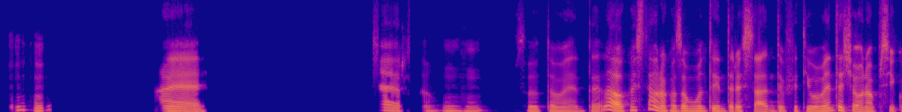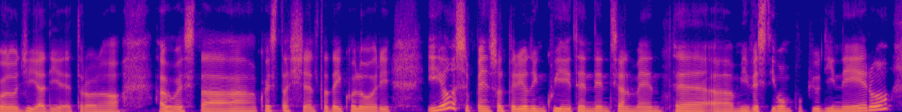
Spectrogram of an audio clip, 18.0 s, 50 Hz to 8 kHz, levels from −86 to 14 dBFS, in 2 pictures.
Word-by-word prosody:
Mh-mh. 210 -7 -4 1.1
Eh! 155 -5 +3 1.7
Certo, 170 -3 -5
Mh-mh. 165 0 -6 0.3
assolutamente. 155 0 -4
No, 160 -1 +6
questa 210 +4 -4
è - - +4
una 165 - +4
cosa 170 -2 +2
molto 160 +1 0
interessante. 150 -2 0
Effettivamente 155 +7 +1
c'è 145 -6 0
una 145 +1 +2
psicologia 140 0 0
dietro, 135 +1 -3
no, 135 0 -2 0.3
a 145 +1 +3
questa 150 0 +1
questa 165 0 -1
scelta 150 -1 -2
dei 150 0 +1
colori. 145 -2 +1 0.4
Io 275 - +4
se - - +2
penso 155 0 +1
al 160 - +2
periodo 160 0 +4
in 155 -1 -1
cui 160 -2 +2
tendenzialmente, 150 -1 -1 0.3
ehm, 140 0 -1
mi 150 0 -1
vestivo 155 +1 +1
un 155 - -3
po' 140 - -15
più 155 +2 -3
di 155 +1 -2
nero, 185 - +2
155 Hz, 135 wpm, -24 LUFS, 145-165 Hz, 1.7 s, No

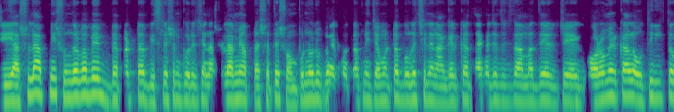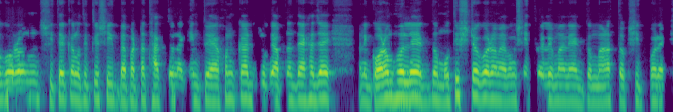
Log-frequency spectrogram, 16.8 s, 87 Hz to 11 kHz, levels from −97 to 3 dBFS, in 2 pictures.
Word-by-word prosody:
জি, 140 - -6 0.2
আসলে 185 +7 +2
আপনি 190 +2 -4
সুন্দরভাবে 175 +3 +5 0.2
ব্যাপারটা 160 +1 -1
বিশ্লেষণ 155 +3 -3
করেছেন। 145 -1 0
আসলে - - -2
আমি 160 - +1
আপনার 135 -2 -3
সাথে 160 - 0
সম্পূর্ণরূপে 155 +6 +1
একমত। 145 0 -7
আপনি 155 +2 -6
যেমনটা 150 +2 0
বলেছিলেন 155 0 0
আগেরকার 145 +3 -3
দেখা 150 +1 0
যেত 150 -1 -4
যে, 150 - -2
আমাদের 145 +2 +1 0.2
যে 145 - +2 0.3
গরমের 155 +4 +4
কাল 175 0 +5
অতিরিক্ত 160 +2 -7 0.2
গরম, 165 0 +4 0.2
শীতের 160 - 0
কাল 160 - 0
অতিরিক্ত 150 +1 -8
শীত 150 -2 -6
ব্যাপারটা 145 +1 -1
থাকত 140 0 -3
না। 140 - -3
কিন্তু 145 -1 -10
এখনকার 160 +2 -3
যুগে 155 -2 -3
আপনার 150 -2 -8
দেখা 150 +1 0
যায় 160 -1 +5 0.4
মানে 145 -1 -7
গরম 150 +4 +7
হলে 165 0 +7
একদম 145 +3 -4
অতিষ্ঠ 180 +5 -4 0.2
গরম 155 -2 +3
এবং 145 - -6
শীত - - -13
হলে 150 +1 -2
মানে 140 0 -3
একদম 135 +1 -8
মানে 135 - -5
মারাত্মক 140 -1 -4
শীত 140 -5 -11
পড়ে। 140 -1 -1
150 Hz, 190 wpm, -20 LUFS, 140-160 Hz, 0.4 s, গরম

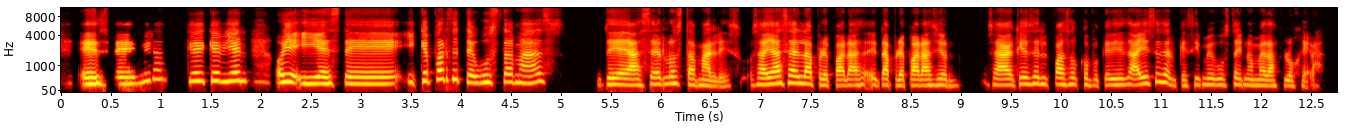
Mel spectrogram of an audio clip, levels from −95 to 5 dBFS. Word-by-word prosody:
Este, 225 +1 +3
mira, 330 +8 -5 0.2
qué 320 0 +3
qué 330 +1 +1
bien. 320 +1 +3 0.2
Oye, 280 -2 +5
y, 230 +1 +2
este, 230 -1 +1
¿y 270 -3 -7
qué 325 - +2
parte 380 0 +2
te 275 - +1
gusta 275 +3 -1
más 270 +3 0 0.3
de 210 -1 +1
hacer 195 +3 +2
los 240 0 -4
tamales? 175 -6 -3
O - - -18
sea, 210 +1 +3
ya 230 +2 +6
sea 255 0 +3
en 245 - +1
la 230 -1 +4
preprara 190 -1 -1
en 200 - -7
la 195 - +3
preparación. 185 -1 -1 0.2
O - - -29
sea, 195 -2 +3
que 225 +3 -3
es 225 - -6
el 220 -3 -5
paso 215 0 -2
como 190 -3 -11
que 195 - -8
dices: 200 +2 -4
"Ay, 195 +4 +3
este 295 +6 -6
es - - -5
el 210 -9 -4
que 180 - -9
sí 205 +3 -11
me 205 0 -7
gusta 195 +1 -7
y - - -4
no 195 -1 -8
me 185 0 -3
da 175 0 -1
flojera". 175 -1 -11
220 Hz, 235 wpm, -21 LUFS, 195-250 Hz, 0.3 s, ya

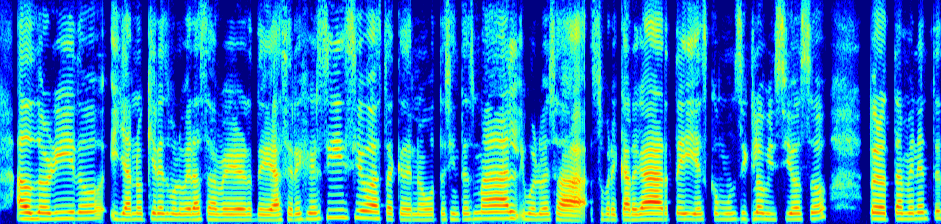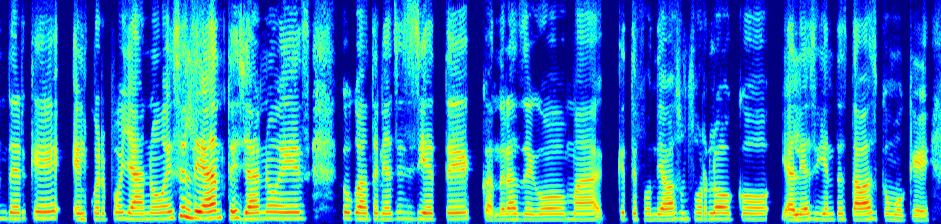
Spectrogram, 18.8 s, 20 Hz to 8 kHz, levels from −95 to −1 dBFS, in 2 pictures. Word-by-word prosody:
adolorido, 225 +2 +1
y - - -5
ya 195 -1 +1
no 205 0 -4
quieres 205 0 -3
volver 195 -1 -3
a - - +2
saber 190 -1 -1
de 180 -1 -1
hacer 190 +1 0
ejercicio 255 +5 -3
hasta 230 -3 +1
que 195 - -7
de 185 - -3
nuevo 185 0 -6
te 195 - -12
sientes 200 +1 -8
mal, 230 +1 +3
y - - -10
vuelves 195 0 -5
a 175 -2 +5
sobrecargarte, 200 +2 +3
y 200 -1 -1
es 195 +1 -4
como 200 0 -10
un 205 - -9
ciclo 215 0 -4
vicioso. 205 +5 -4 0.4
Pero, 215 -1 +3
también 210 +2 -3
entender 225 -1 -3
que 235 +3 0
el 205 0 0
cuerpo 205 +2 -4
ya 200 -2 +4
no 215 +1 -1
es 240 +5 0
el 300 -4 +5
de 240 -2 +9
antes, 245 0 +6
ya 215 0 +5
no 230 +1 -1
es 225 0 +1 0.3
como 225 -1 -2
cuando 215 -1 +3
tenías 205 -1 -3
17, 215 0 -1
cuando 190 0 -3
eras 200 0 +1
de 195 -1 -3
goma, 200 +1 -1 0.2
que 220 - -6
te 205 - -7
fondeabas 195 +1 -1
un 215 - -12
Four 215 -1 -6
Loko, 210 -1 -1
y - - -8
al 180 0 +3
día 190 +1 +1
siguiente 200 -1 -6
estabas 200 +2 +2
como 185 -2 -7
que, 170 -1 -3
205 Hz, 205 wpm, -24 LUFS, 195-220 Hz, 0.4 s, de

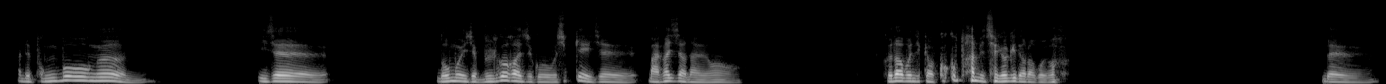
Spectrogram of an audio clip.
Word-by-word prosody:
아 - - -62
근데 135 -1 -3
봉봉은 160 - +1 1.0
이제 130 -6 +2 1.0
너무 145 +2 +2
이제 130 -1 -1
묽어 135 - +1
가지고 120 -8 0
쉽게 145 +6 -2
이제 110 -3 -5
망가지잖아요. 110 -8 -3 1.4
그러다 155 +3 +6
보니까 140 -3 0
코코팜이 190 - 0
제격이더라고요. 130 -7 +1 2.6
네. 105 -5 -5
130 Hz, 195 characters per minute, -26 LUFS, 110-150 Hz, 2.6 s, 그러다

